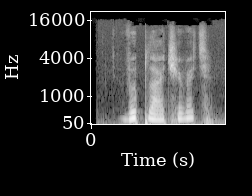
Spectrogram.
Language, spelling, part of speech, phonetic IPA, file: Russian, выплачивать, verb, [vɨˈpɫat͡ɕɪvətʲ], Ru-выплачивать.ogg
- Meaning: 1. to pay, to disburse 2. to pay off, to pay in full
